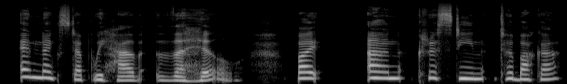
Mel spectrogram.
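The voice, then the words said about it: Put-on accent. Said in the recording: “I don't know why I'm introducing everybody with an accent.”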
